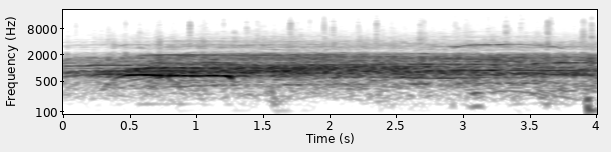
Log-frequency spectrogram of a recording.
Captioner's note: everyone cheers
